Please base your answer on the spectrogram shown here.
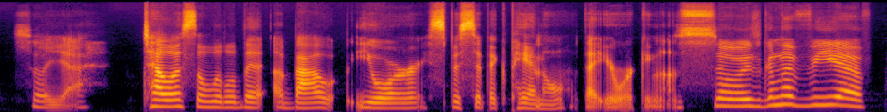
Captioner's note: speaking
